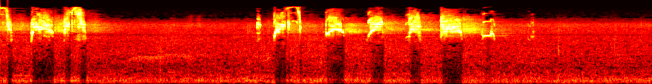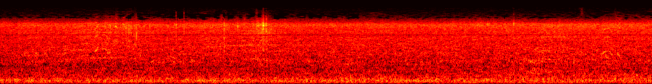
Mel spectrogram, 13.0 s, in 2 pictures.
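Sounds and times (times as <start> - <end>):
baby monkey squealing: 0.0 - 1.0, 2.6 - 5.4.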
